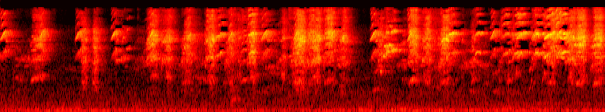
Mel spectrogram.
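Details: Rainbow lorikeets in mating season, more raucous than usual during their mating dance; dense overlapping harsh screeches and chatters high in pitch, nearly continuous with brief pauses.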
